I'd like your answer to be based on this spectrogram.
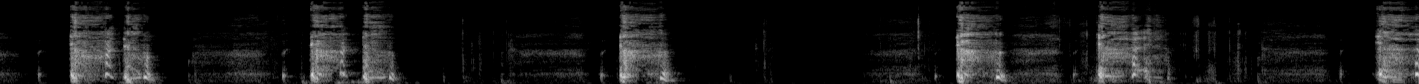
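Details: Adult coughing fit after an evening run in cold air; wheezing afterward escalated into repeated bursts of harsh coughing with quiet breathy pauses, a mild asthma attack.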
